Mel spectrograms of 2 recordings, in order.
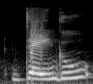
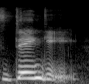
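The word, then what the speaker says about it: dengue: Yes, it's not denu or it's not denu. Many people pronounce it in this manner but that is incorrect. The correct pronunciation is deni.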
